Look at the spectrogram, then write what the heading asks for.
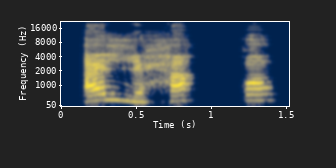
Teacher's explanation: پہلے والے لیٹر قاف کو میں تصادم یا ٹکراؤ کے ساتھ پڑھوں گی اور دوسرے والے لیٹر قاف کو میں قلقلہ کی طرح پڑھوں گی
